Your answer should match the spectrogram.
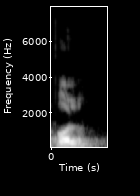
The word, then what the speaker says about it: Paul: Escriba el nombre de este convertido famoso de principios del siglo XX, Paul, escrito Paul, se pronunciado Paul, Paul Claudel, pronunciado Claudel, Paul Claudel.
